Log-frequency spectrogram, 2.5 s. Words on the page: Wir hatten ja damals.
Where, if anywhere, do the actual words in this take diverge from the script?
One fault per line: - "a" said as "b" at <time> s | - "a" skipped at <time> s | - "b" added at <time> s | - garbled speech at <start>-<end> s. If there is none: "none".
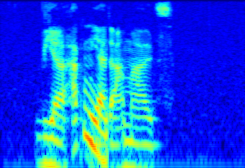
none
